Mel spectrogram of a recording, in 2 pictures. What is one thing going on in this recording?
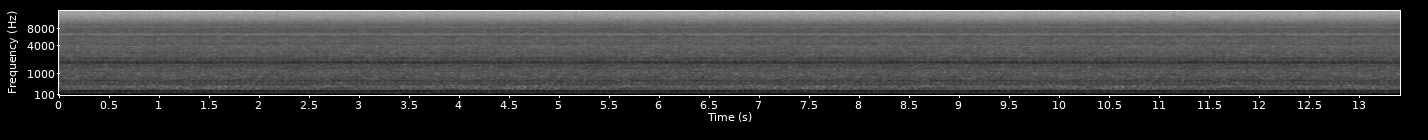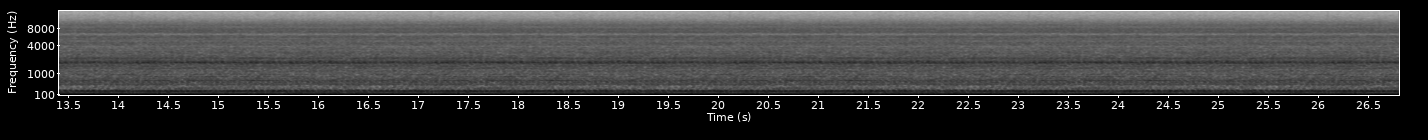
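A propeller plane's engines drone steadily and closely.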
